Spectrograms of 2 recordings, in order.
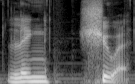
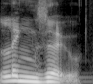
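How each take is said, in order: First: The second syllable sounds like 'shoe'. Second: The second syllable does not sound like 'shoe'. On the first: The speaker calls it right. "think of it like the word shoe" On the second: The speaker calls it wrong. "that isn't correct"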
